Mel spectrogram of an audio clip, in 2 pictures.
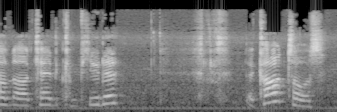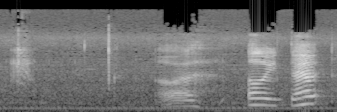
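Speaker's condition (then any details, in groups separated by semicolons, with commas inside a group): Cerebral palsy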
